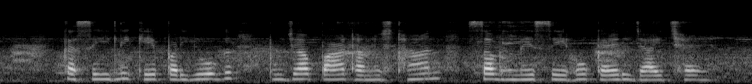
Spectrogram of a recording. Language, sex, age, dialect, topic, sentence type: Magahi, female, 36-40, Western, agriculture, statement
